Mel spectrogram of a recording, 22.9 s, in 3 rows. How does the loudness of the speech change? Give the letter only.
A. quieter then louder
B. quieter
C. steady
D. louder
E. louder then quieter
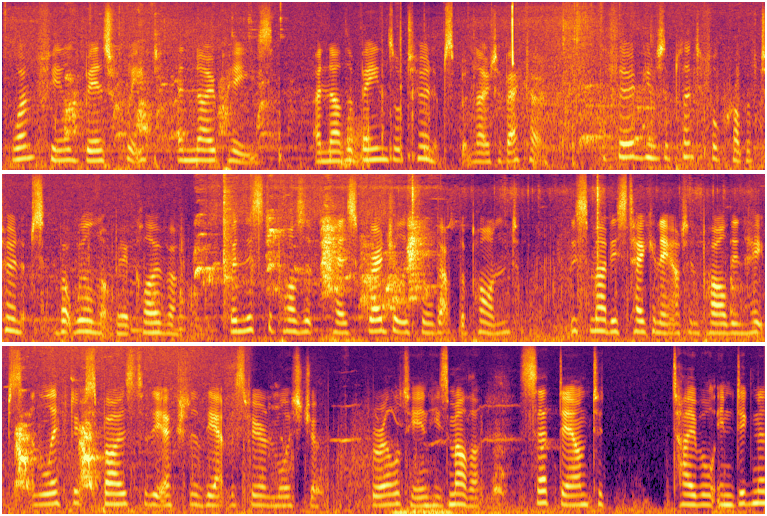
C.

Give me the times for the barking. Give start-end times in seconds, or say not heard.
0.4-2.9, 5.5-6.5, 9.6-12.1, 14.9-16.2, 18.3-20.9.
